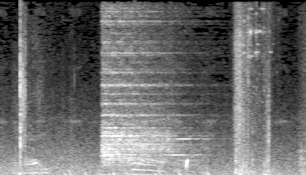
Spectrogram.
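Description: A magical chime shimmers and sparkles.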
